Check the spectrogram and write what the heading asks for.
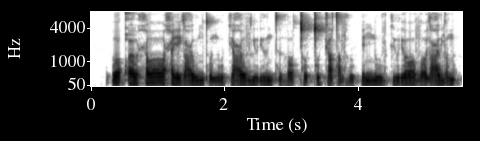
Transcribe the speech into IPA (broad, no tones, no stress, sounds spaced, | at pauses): ʔ o w qʼ uː ħ ɔː ħ eː lʲ ʕ uː ŋ tʼ o n uː kʲ ɯ ʕ o v lʲ u ɾʲ ɯː n tʼ ɯ ɦ ɔː ǀ o ǀ u kʲ ɯ tˤ o v ɦ u | e ŋ n uː v kʲ uː ɾʲ ɔː v ɔː lʲ ʕ ɯ j ɔ n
